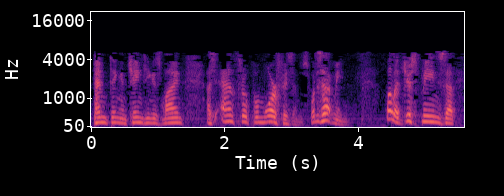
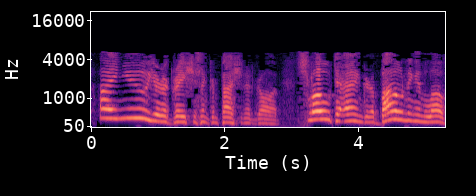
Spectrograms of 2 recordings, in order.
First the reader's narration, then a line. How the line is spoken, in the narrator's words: he cried, complaining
